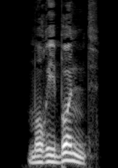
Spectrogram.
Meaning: moribund (approaching death)
- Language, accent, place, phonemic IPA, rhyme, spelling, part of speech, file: German, Germany, Berlin, /moʁiˈbʊnt/, -ʊnt, moribund, adjective, De-moribund.ogg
